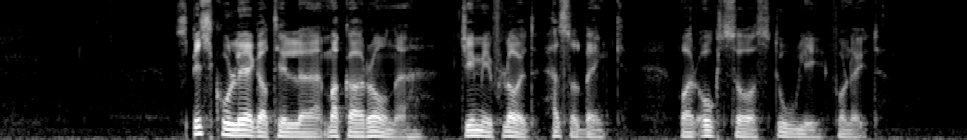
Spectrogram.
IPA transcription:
ˈspɪskʊˌleːɡɑ ˈtɪl ə mɑkɑˈɾoːnə ˈd͡ʒɪmɪ ˈflɔʏd ˈhæsl̩ˌbeɪŋk ˈʋɑːɾ ˈɔɡsɔ ˈstuːɭɪ fɔˈɳœʏd

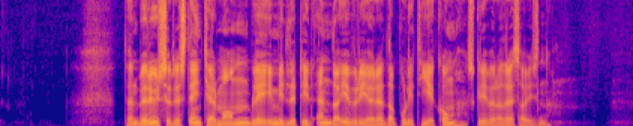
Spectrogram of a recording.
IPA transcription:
ˈdɛn bəˈɾʉːsədə ˈsteɪnˌc͡çæːɾˌmɑnn̩ ˈbleː ɪˈmɪdləˌʈiːd ˈɛndɑ ˈɪʋɾɪəɾə ˈdɑː pʊlɪˈtiːə ˈkɔm ˈskɾiːʋəɾ ɑˈdɾɛsɑˌʋiːsn̩

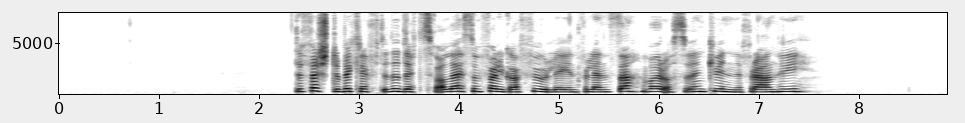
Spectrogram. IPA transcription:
ˈdeː ˈfœʃʈə bəˈkɾɛftədə ˈdœtˌsfɑlə ˈsɔm ˈfœlɡə ˈɑː ˈfʉːləɪnfʉˌlɛnsɑ ˈʋɑːɾ ˈɔsɔ ˈeːn ˈkʋɪnə ˈfɾɑː ˈæːnˌhʉɪ

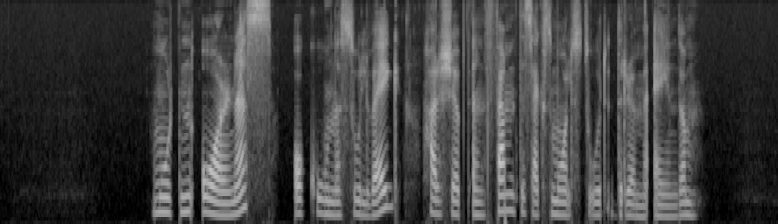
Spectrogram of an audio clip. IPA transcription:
ˈmɔʈɳ̩ ˈoːɳeːs ˈoː ˈkuːnɑ ˈsuːlʋeɪɡ ˈhɑːɾ ˈçøːpt ˈeːn fɛmtɪˈsɛks ˈmoːl ˈstuːɾ ˈdɾœməˌæɪənˌdɔm

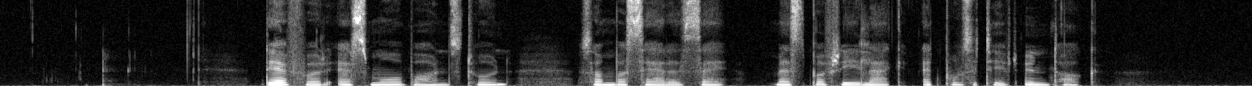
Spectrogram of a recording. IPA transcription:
ˈdæfɔɾ ˈæː ˈsmoːˌbɑːɳˌstʉːɳ ˈsɔm bɑˈseːɾə ˈseɪ ˈmɛst ˈpoː ˈfɾiː ˈleːk ˈɛt ˈpuːsɪˌtiːft ˈʉnˌtɑːk

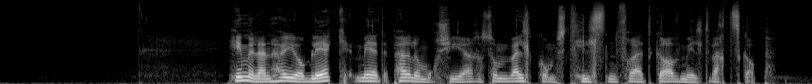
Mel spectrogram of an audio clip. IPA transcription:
ˈhɪmələn ˈhœʏ ˈoː ˈbleːk ə ˈmeːd ˈpæʁləˌmuːʁˌʃyːəʁ ˈsɔm ˈʋɛlkɔmstˌhɪlsn̩ ˈfʁɑː ˈɛt ˈɡɑːʋˌmɪlt ˈʋæʁtˌskɑːp

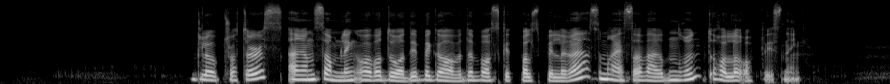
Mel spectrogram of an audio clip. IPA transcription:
ˈɡləʊbˌtɹɔtəɹs ˈæːʁ ˈeːn ˈsɑmlɪŋ oːʋəʁˈdoːdɪ bəˈɡɑːʋədə ˈbɑːskətbɑlˌspɪləʁə ˈsɔm ˈʁæɪsəʁ ˈʋæʁdn̩ ˈʁʉnt ˈoː ˈhɔləʁ ˈɔˌpʋiːsnɪŋ

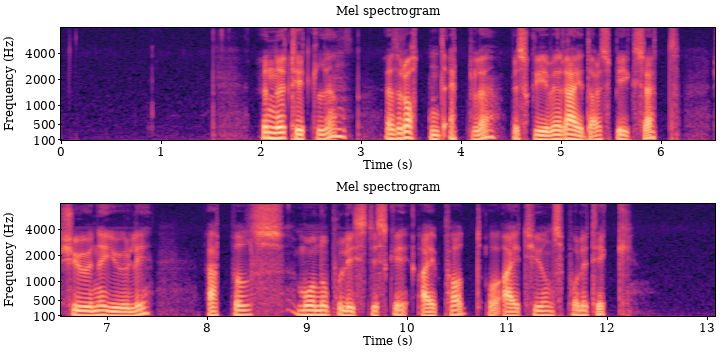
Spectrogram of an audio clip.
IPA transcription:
ˈʉnə ˈʈɪtl̩ən ˈɛt ˈɾɔtn̩t ˈɛplə bəˈskɹiːʋə ˈɾæɪdɑɹ ˈspiːɡˌsɛt ˈʃʉːənə ˈjʉːlɪ ˈæpl̩s mʊnʊpʊˈlɪstɪskə ˈɑɪpɔd ˈoː ˈɑɪˌtjʉːnspʊlɪˌtɪk

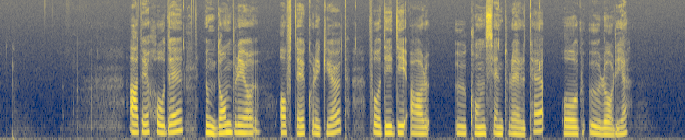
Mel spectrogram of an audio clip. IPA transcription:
ˌɑːˌdeːˈhoːˌdɛ ˈʉŋdɔm ˈbliːɹ ˈɔftə kʊɾɪˈɡeːɹt ˈfoːdiː ˈdiː ˈʔæːɹ ˈʔʉːkʊnsənˌtɾeːɾtə ˈʔoːɡ ˈʔʉːˌɾuːlɪə

